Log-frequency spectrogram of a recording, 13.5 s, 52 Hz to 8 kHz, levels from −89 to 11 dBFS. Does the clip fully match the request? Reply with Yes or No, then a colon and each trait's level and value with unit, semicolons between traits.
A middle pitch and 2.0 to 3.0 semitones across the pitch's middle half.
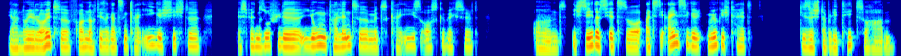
No: low, 125 Hz; average, 2.7 semitones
